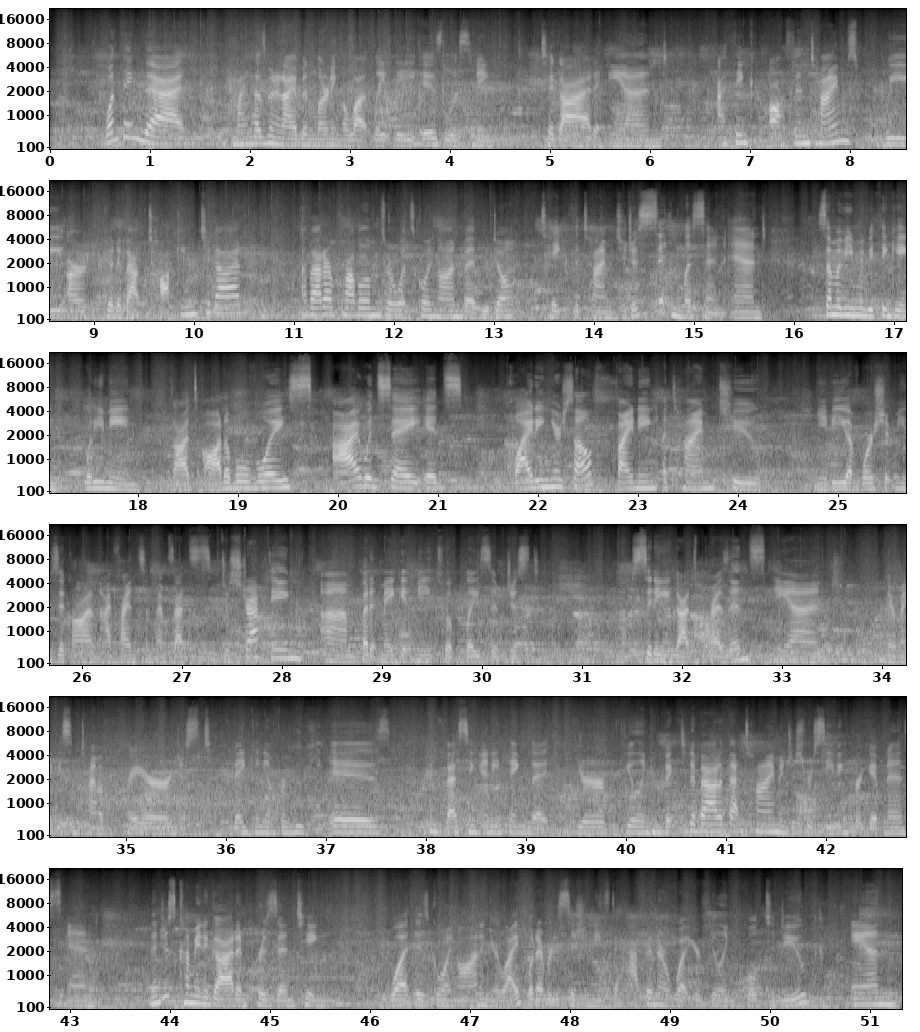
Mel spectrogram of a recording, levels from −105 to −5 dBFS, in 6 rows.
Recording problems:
chatter from many people; loud; throughout; 6 dB below the speech

